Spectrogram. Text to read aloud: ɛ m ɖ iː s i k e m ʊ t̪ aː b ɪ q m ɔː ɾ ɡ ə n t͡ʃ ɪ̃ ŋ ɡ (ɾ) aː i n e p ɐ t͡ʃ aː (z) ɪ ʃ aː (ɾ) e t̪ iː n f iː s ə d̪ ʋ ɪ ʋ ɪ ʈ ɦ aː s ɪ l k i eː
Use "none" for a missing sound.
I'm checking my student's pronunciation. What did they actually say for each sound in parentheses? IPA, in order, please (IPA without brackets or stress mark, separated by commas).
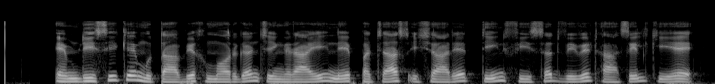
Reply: ɾ, s, ɾ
